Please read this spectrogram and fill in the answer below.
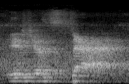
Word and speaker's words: exegese: Apesar de não ter acento, o G é aberto. Exegese.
